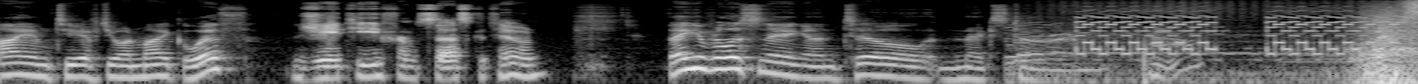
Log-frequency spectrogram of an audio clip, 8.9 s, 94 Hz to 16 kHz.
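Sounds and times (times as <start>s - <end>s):
speech: 0.0s - 7.5s
electronic telephone ringtone: 6.4s - 8.7s.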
